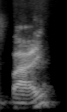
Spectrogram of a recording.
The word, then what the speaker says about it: buoy: repeat on several times the word buoy which is buy okay but it was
